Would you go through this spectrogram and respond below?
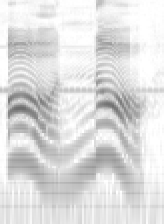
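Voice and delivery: loud dismayed cry; startled loud cry; cook cries out. A narrator's reading. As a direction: cry it out in alarm. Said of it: "cria le cuisinier".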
